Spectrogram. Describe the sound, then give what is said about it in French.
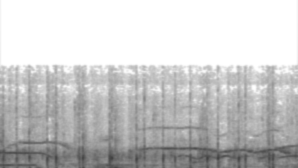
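A crowd cheers and applauds steadily, with dense clapping and several excited whistles and shouts rising above it throughout, welcoming a performer onto the stage at a rock event. “La foule est en délire pour accueillir”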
